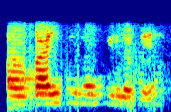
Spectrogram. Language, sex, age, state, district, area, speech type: Odia, female, 30-45, Odisha, Boudh, rural, conversation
